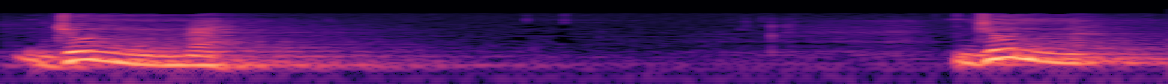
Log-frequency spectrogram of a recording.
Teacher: الجيم هنا معطشة ومضمومة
